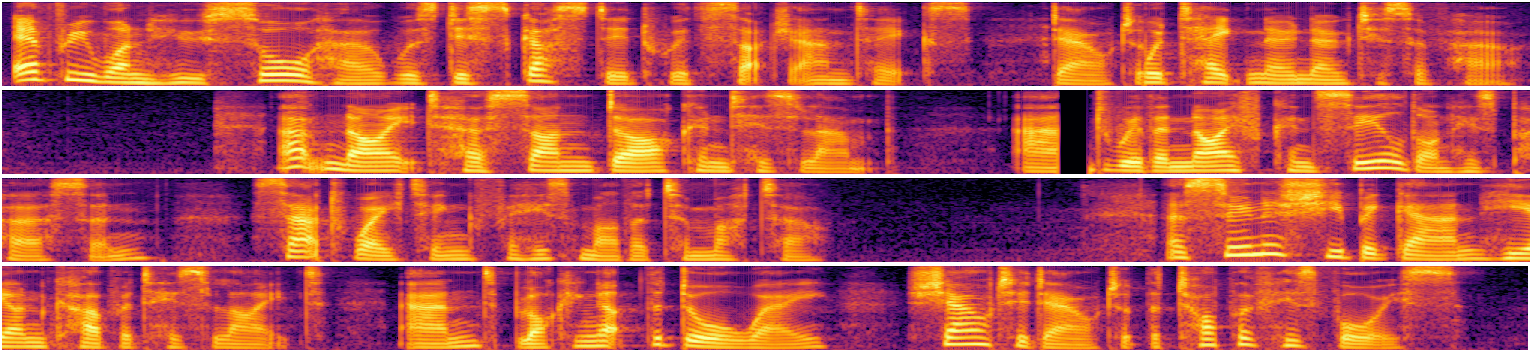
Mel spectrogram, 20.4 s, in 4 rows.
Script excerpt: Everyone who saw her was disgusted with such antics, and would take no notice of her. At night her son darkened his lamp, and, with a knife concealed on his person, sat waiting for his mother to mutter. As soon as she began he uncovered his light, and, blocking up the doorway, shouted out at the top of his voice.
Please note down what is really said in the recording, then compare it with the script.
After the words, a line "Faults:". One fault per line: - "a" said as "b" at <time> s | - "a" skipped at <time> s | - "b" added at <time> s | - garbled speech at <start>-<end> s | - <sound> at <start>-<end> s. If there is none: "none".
Everyone who saw her was disgusted with such antics, out would take no notice of her. At night her son darkened his lamp, and, with a knife concealed on his person, sat waiting for his mother to mutter. As soon as she began he uncovered his light, and, blocking up the doorway, shouted out at the top of his voice.
Faults:
- "and" said as "out" at 3.5 s
- dropout at 8.6-8.7 s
